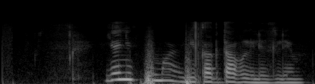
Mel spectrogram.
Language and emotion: Russian, neutral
